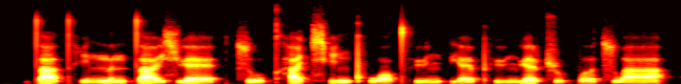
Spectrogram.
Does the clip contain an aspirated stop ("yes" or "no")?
yes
